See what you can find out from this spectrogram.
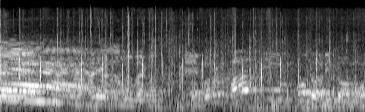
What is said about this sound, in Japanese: カンニン踊りのコーナー、拍手。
